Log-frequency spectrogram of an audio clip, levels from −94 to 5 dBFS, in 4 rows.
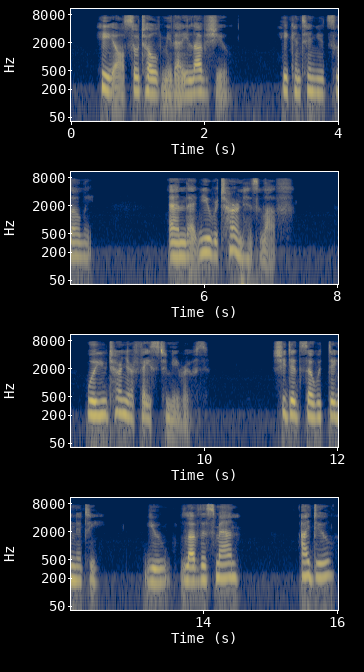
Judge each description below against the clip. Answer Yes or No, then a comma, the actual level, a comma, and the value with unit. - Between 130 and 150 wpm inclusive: Yes, slow, 135 wpm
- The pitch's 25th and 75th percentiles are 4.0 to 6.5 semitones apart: No, average, 3.3 semitones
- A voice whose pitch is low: No, medium, 185 Hz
